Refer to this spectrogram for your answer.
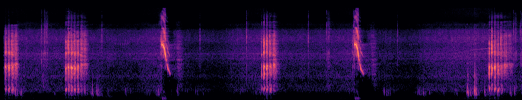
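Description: A cheetah gives short, bright, bird-like chirps, with a few sharp downward squeaks between them.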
